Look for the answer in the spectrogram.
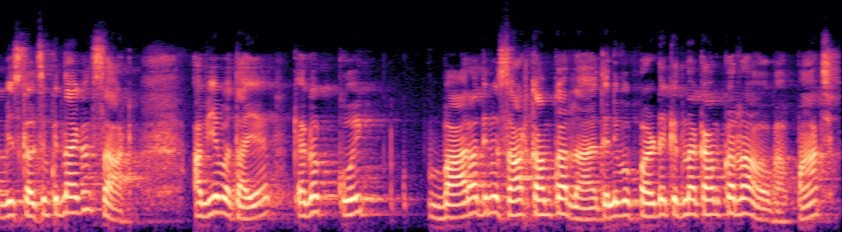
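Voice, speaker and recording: A man's voice: sits high, a bit bright. A male math teacher, working through exam problems step by step and answering his own questions. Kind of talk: exam-prep math lesson.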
